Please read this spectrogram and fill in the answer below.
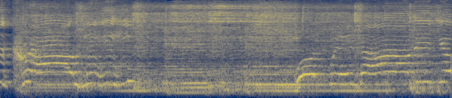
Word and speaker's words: Crowley: of alist Crowley and his family name may be pronounced Crawley but I say Crowley as Azie Osborne did in his song to keep this film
